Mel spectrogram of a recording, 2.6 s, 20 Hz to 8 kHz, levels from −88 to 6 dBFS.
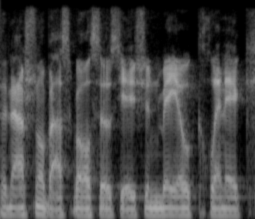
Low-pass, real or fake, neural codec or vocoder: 7.2 kHz; real; none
